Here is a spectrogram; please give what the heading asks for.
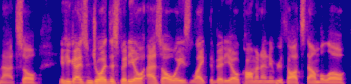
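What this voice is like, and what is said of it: Slightly scratchy voice. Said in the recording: “I was out at the bar last night, so my voice is a little scratchy.”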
